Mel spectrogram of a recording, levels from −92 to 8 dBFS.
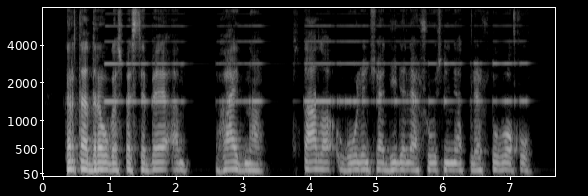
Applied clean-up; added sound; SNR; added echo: neural mask model RNNoise.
